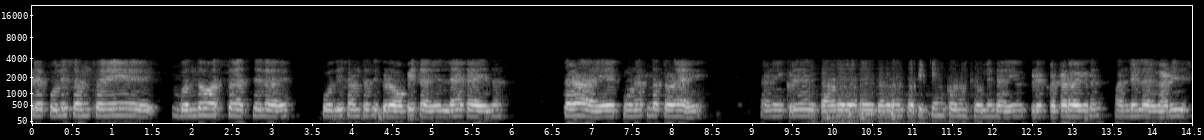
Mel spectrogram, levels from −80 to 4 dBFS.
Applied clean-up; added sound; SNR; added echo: neural separator model SepFormer DNS4.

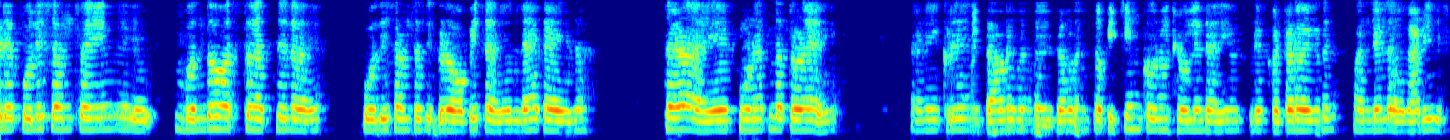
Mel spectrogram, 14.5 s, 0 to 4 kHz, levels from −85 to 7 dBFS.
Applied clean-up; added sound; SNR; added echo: neural mask model DeepFilterNet 3.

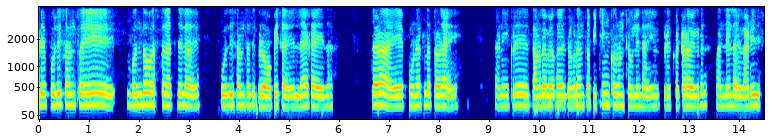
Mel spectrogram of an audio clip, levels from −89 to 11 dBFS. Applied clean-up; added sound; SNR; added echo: none; none; none; none.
